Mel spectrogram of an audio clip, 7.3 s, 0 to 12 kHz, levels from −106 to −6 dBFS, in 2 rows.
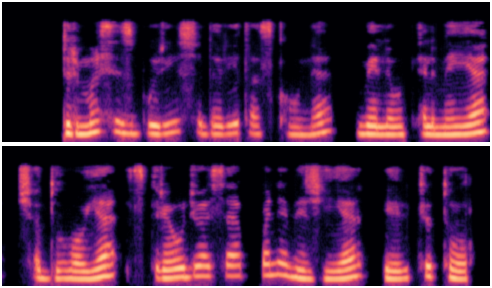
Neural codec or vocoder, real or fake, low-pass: codec, 16 kHz, 4 kbps, X-Codec, WavLM features, trained on Multilingual LibriSpeech; fake; 7.2 kHz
